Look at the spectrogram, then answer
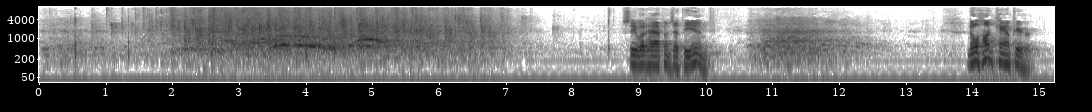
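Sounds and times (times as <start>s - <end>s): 
laughter: 0.0s - 1.3s, 10.6s - 13.4s
audience clapping: 0.0s - 8.0s
speech: 8.8s - 10.2s, 14.0s - 15.0s.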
